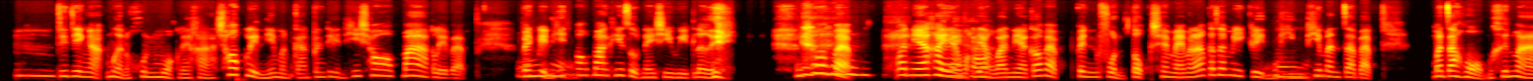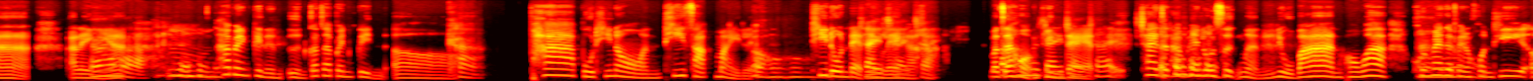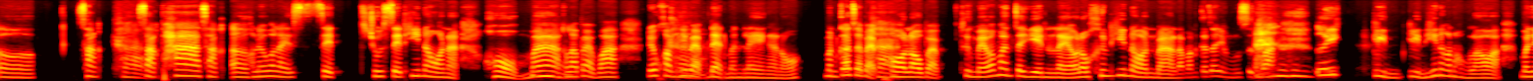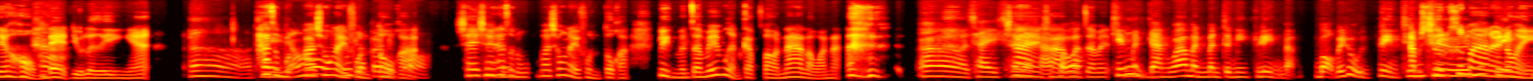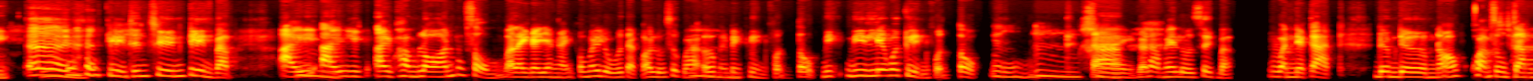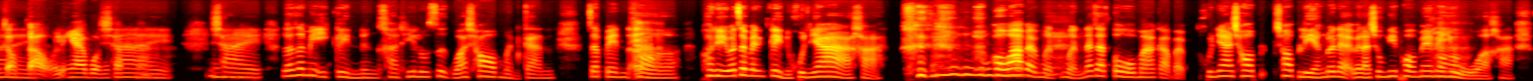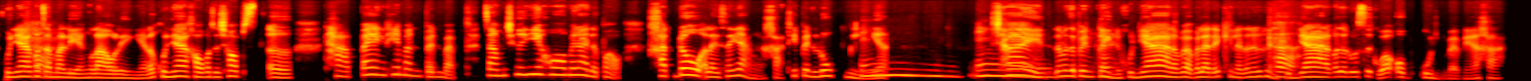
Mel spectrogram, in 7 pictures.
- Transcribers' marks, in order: other background noise; laugh; laughing while speaking: "เลย"; laugh; laugh; chuckle; chuckle; "สมมติ" said as "สะนุก"; laugh; giggle; laugh; laugh
- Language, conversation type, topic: Thai, unstructured, เคยมีกลิ่นอะไรที่ทำให้คุณนึกถึงความทรงจำเก่า ๆ ไหม?
- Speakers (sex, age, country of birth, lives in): female, 40-44, Thailand, Sweden; female, 40-44, Thailand, Thailand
